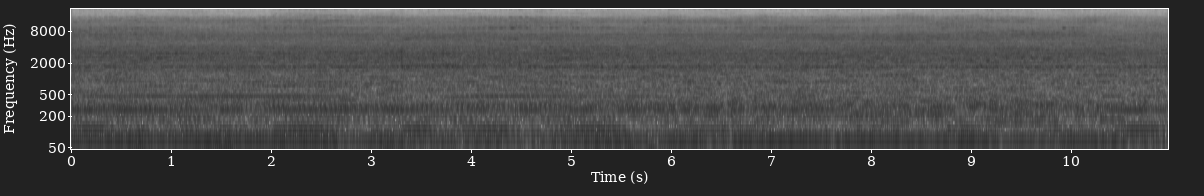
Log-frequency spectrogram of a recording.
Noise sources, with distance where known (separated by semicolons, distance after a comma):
jackhammer, near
